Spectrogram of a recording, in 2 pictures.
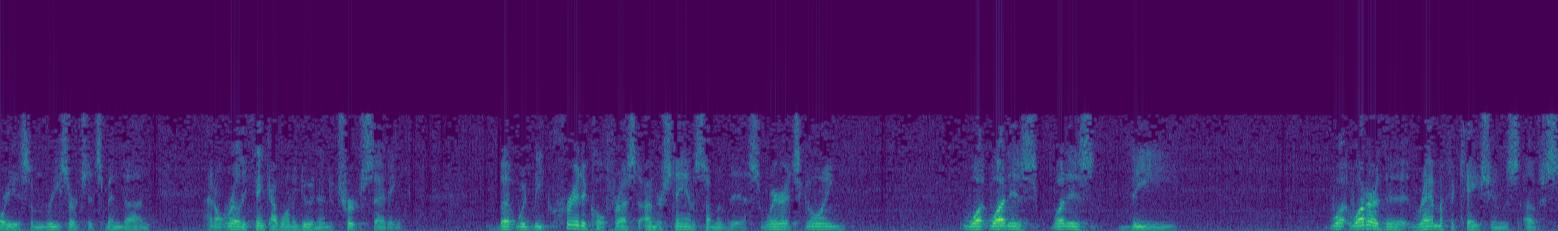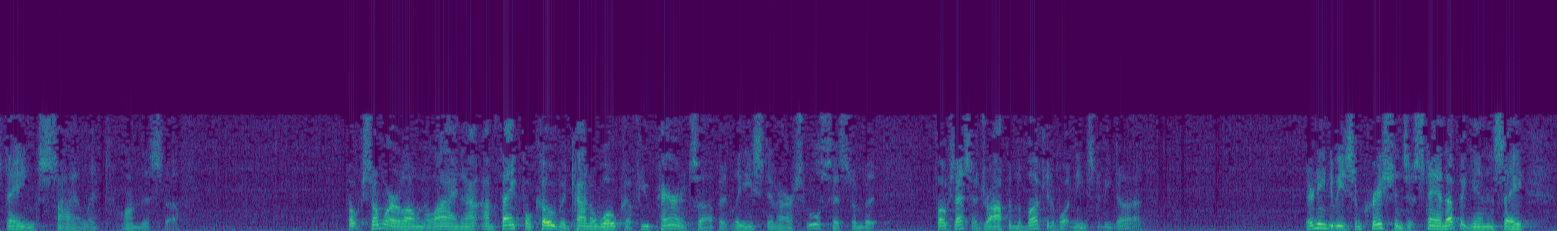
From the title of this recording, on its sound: Ketha Heights Baptist Church ~ Live Broadcast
